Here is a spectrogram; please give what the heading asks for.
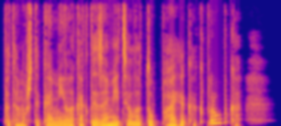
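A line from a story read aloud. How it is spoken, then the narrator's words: Whisper. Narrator (Russian): произнесла шепотом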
